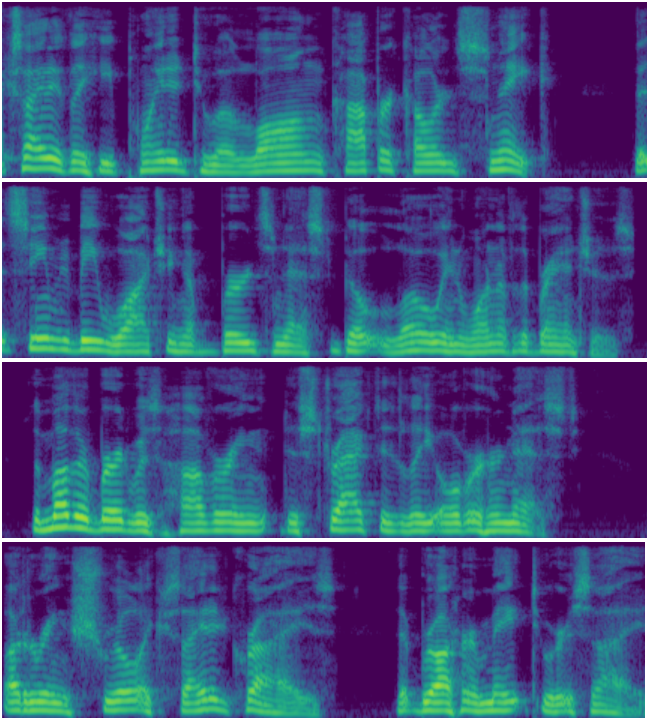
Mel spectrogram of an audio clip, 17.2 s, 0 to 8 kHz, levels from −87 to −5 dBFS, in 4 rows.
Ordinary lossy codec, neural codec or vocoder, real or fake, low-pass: MP3, 64 kbps; none; real; 7.2 kHz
